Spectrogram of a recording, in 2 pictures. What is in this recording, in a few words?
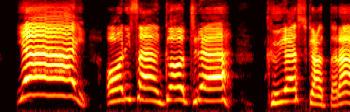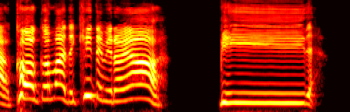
boy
